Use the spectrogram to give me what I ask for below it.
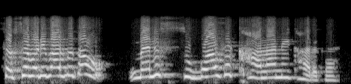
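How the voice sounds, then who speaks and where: A woman's voice: very high voice, big pitch swings, normal speed, fairly bright tone, rough recording. A young woman, a tired and hungry mother, talking frustrated and weary straight to the camera in a casual home vlog, filmed at home at night. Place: home bedroom and kitchen at night. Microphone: phone camera on tripod.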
